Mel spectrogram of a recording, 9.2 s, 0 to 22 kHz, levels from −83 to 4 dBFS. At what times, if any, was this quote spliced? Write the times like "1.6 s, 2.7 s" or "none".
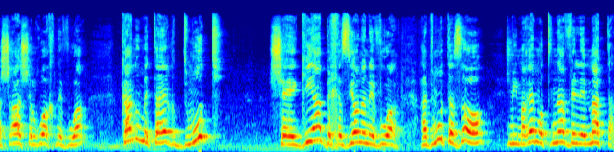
7.6 s

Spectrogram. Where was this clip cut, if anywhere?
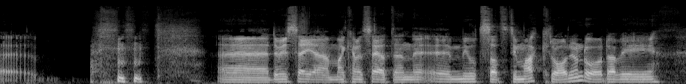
0.9 s

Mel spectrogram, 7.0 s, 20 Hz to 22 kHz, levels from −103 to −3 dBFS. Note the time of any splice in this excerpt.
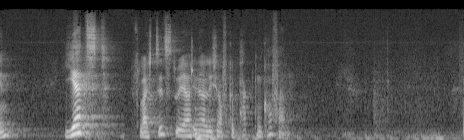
1.8 s, 2.9 s

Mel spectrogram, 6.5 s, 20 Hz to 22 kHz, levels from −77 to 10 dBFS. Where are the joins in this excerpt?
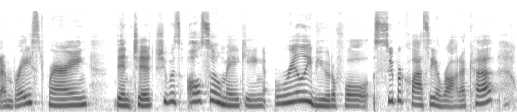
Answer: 1.9 s

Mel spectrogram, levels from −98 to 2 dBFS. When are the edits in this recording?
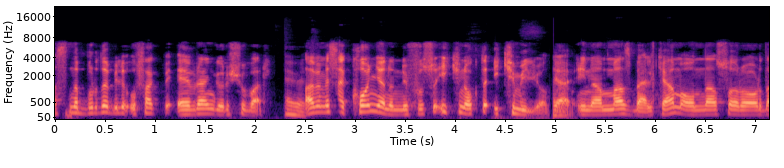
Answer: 5.0 s

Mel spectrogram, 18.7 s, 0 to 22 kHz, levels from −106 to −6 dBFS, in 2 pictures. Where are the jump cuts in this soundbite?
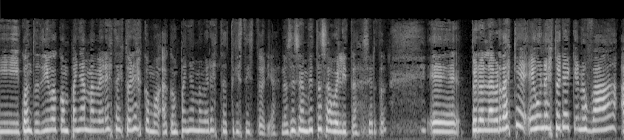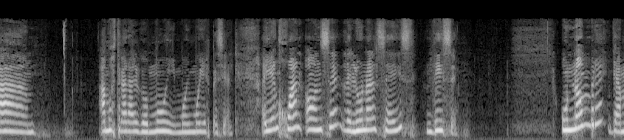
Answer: none

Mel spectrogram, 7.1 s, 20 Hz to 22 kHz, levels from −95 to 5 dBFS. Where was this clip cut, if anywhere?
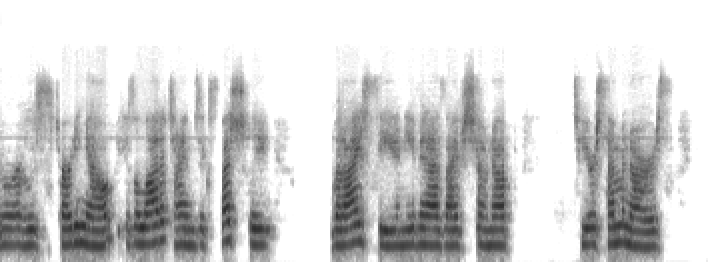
3.3 s

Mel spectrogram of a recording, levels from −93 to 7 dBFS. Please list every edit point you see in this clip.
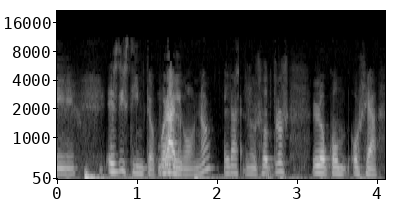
2.3 s

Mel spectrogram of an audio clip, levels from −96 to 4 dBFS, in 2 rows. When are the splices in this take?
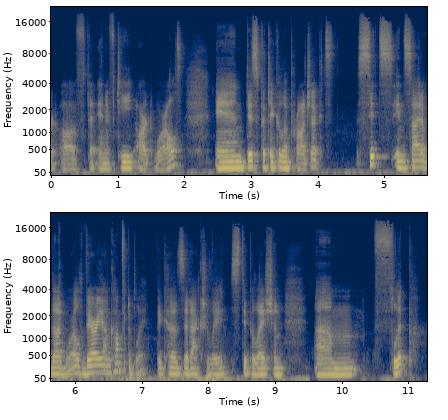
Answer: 8.3 s, 9.5 s

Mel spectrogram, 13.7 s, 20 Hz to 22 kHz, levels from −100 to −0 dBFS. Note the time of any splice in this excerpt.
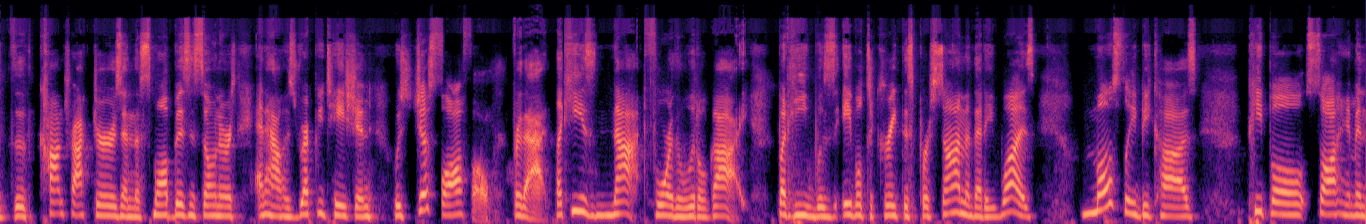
4.4 s

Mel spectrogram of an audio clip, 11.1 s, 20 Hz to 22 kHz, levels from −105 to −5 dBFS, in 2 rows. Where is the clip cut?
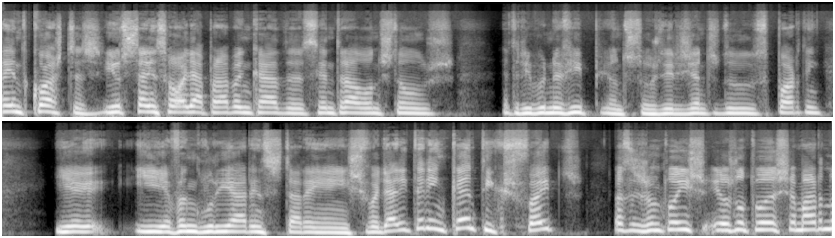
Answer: none

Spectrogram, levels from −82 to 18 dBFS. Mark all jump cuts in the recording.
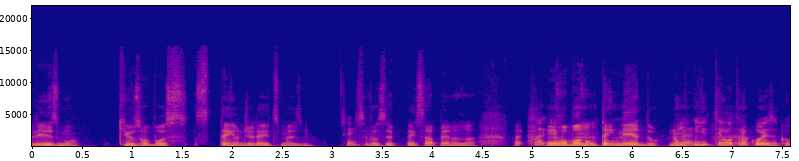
5.0 s, 6.6 s

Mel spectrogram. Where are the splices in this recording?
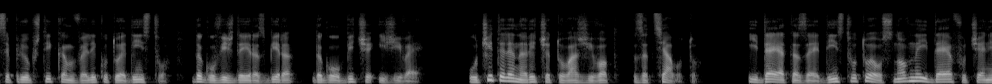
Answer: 1.8 s

